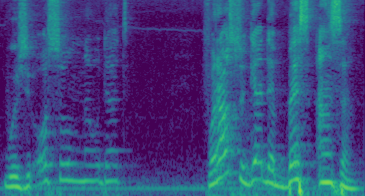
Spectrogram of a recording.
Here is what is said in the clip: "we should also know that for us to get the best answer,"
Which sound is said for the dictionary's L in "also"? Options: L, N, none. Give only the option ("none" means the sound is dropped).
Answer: L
